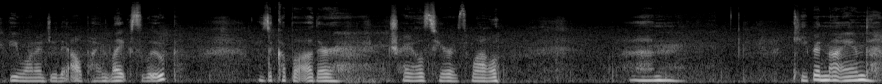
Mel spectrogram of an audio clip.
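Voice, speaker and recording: A woman's voice: on the low side, a little hiss or hum. A woman travel vlogger chatting casually and candidly to the camera in an informal way.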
